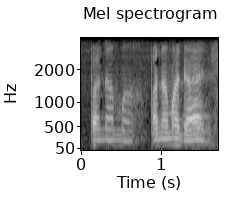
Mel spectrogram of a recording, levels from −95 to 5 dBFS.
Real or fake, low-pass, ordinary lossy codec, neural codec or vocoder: fake; 3.6 kHz; AAC, 32 kbps; codec, 24 kHz, 6 kbps, HILCodec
